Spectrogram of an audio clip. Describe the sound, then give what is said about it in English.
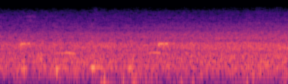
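A steady, broad wash of ocean surf rolls on without pause, a continuous hiss and rumble of waves with no talking. “It's so nice to sit here listening to the sound of the ocean.”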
